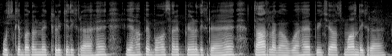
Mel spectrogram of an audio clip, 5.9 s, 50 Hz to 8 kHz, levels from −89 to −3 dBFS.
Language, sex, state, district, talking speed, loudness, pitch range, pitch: Hindi, male, Jharkhand, Garhwa, 245 wpm, -21 LUFS, 125-135 Hz, 130 Hz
